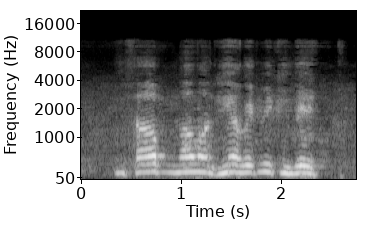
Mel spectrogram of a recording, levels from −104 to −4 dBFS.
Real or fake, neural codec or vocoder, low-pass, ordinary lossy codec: fake; codec, 32 kHz, 1.9 kbps, SNAC; 10.8 kHz; AAC, 32 kbps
